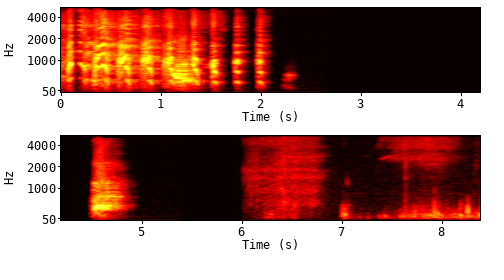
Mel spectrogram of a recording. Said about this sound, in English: Yeah, we got one dog barking, we got mine sneezing over here.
